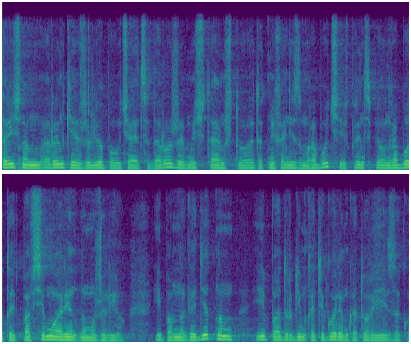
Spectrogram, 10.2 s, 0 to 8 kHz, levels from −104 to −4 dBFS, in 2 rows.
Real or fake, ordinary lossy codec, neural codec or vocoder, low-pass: real; none; none; 7.2 kHz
